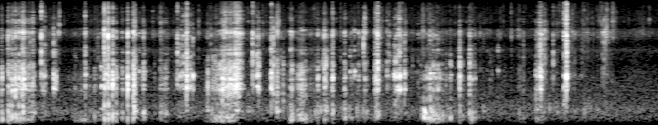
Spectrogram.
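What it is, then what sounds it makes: Laundry soap bar being shaved. A steel utility blade scrapes and carves curls from the corner of a solid brown laundry soap bar held in the fingers, in a continuous shaving action. The clip is a string of quick, dry, crackly scrapes and snaps, bright and crisp with almost no low end. Each one stops short with no ring.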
